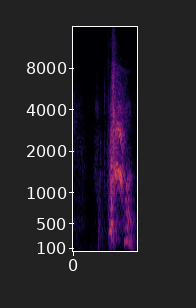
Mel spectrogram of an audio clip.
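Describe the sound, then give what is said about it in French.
A single sharp sneeze, loud, with a quick inhale just before it and a brief breathy tail afterward. No one speaks. “À vos souhaits”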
